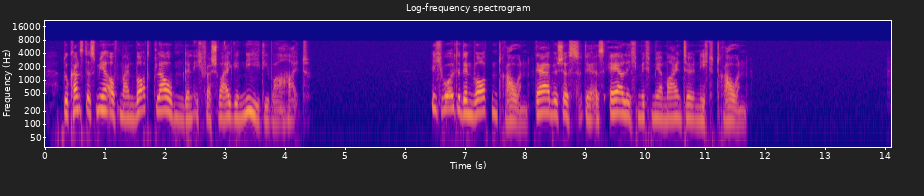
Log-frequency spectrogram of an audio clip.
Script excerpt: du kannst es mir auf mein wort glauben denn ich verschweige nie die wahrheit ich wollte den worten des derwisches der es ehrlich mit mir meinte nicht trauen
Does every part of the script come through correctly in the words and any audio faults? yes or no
no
